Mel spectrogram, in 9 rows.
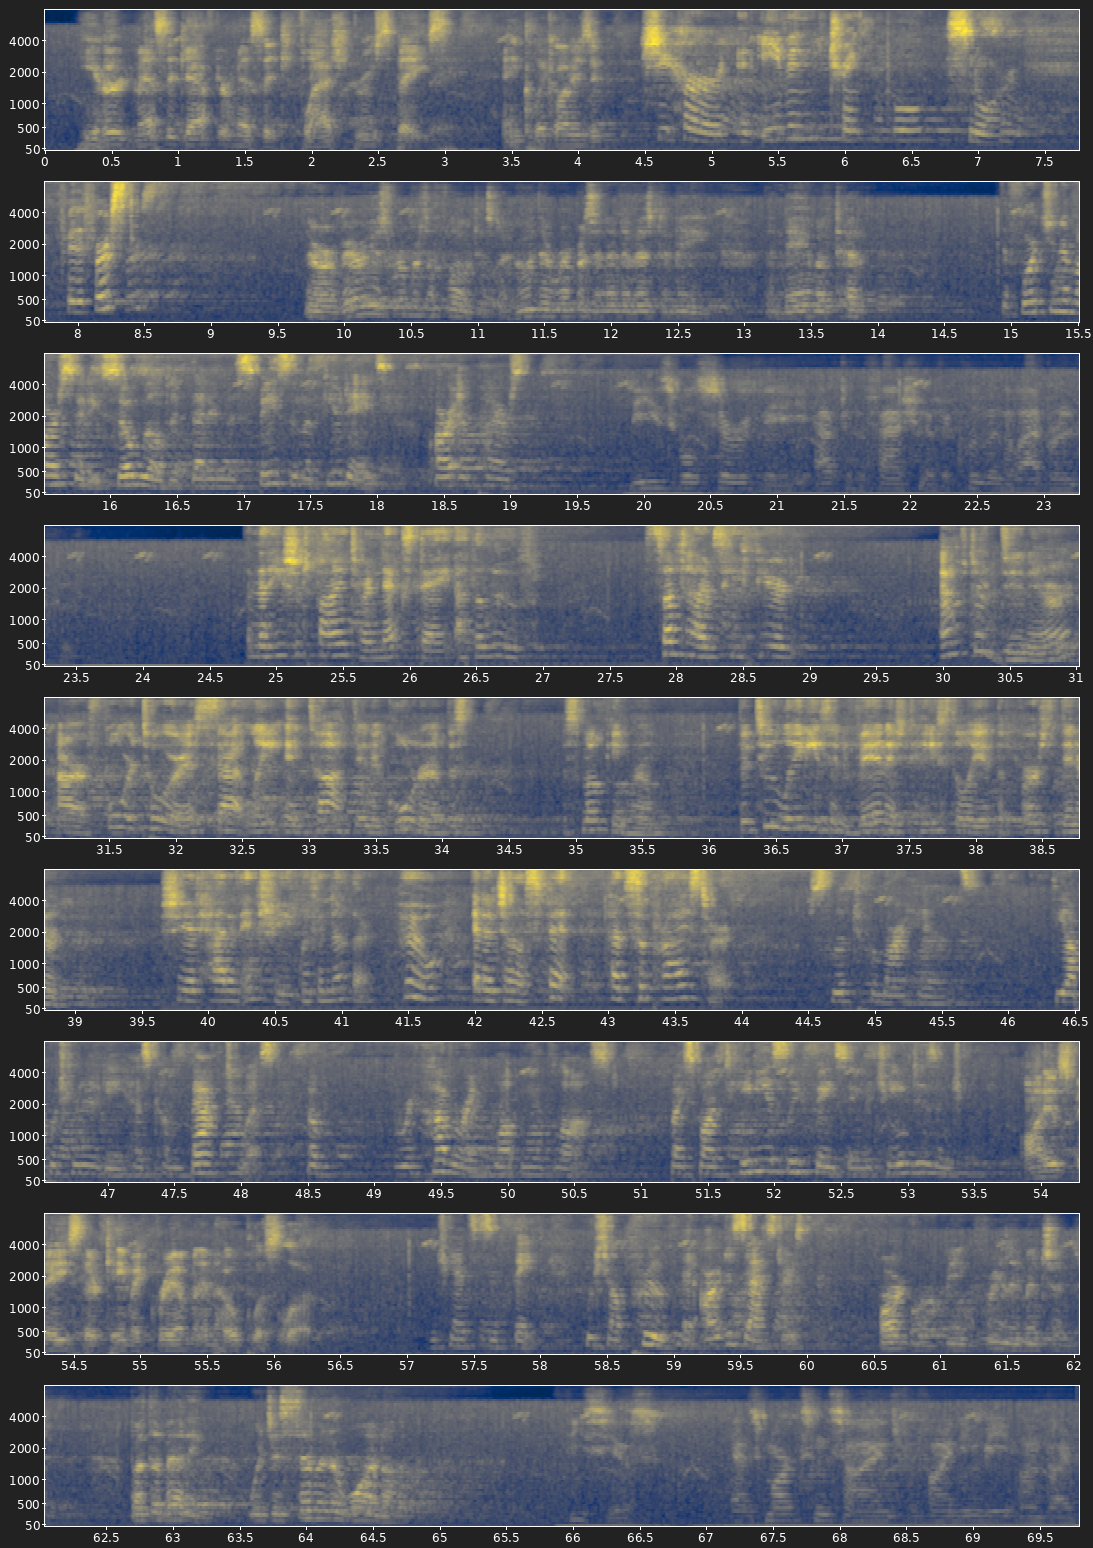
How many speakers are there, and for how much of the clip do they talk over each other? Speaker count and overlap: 7, no overlap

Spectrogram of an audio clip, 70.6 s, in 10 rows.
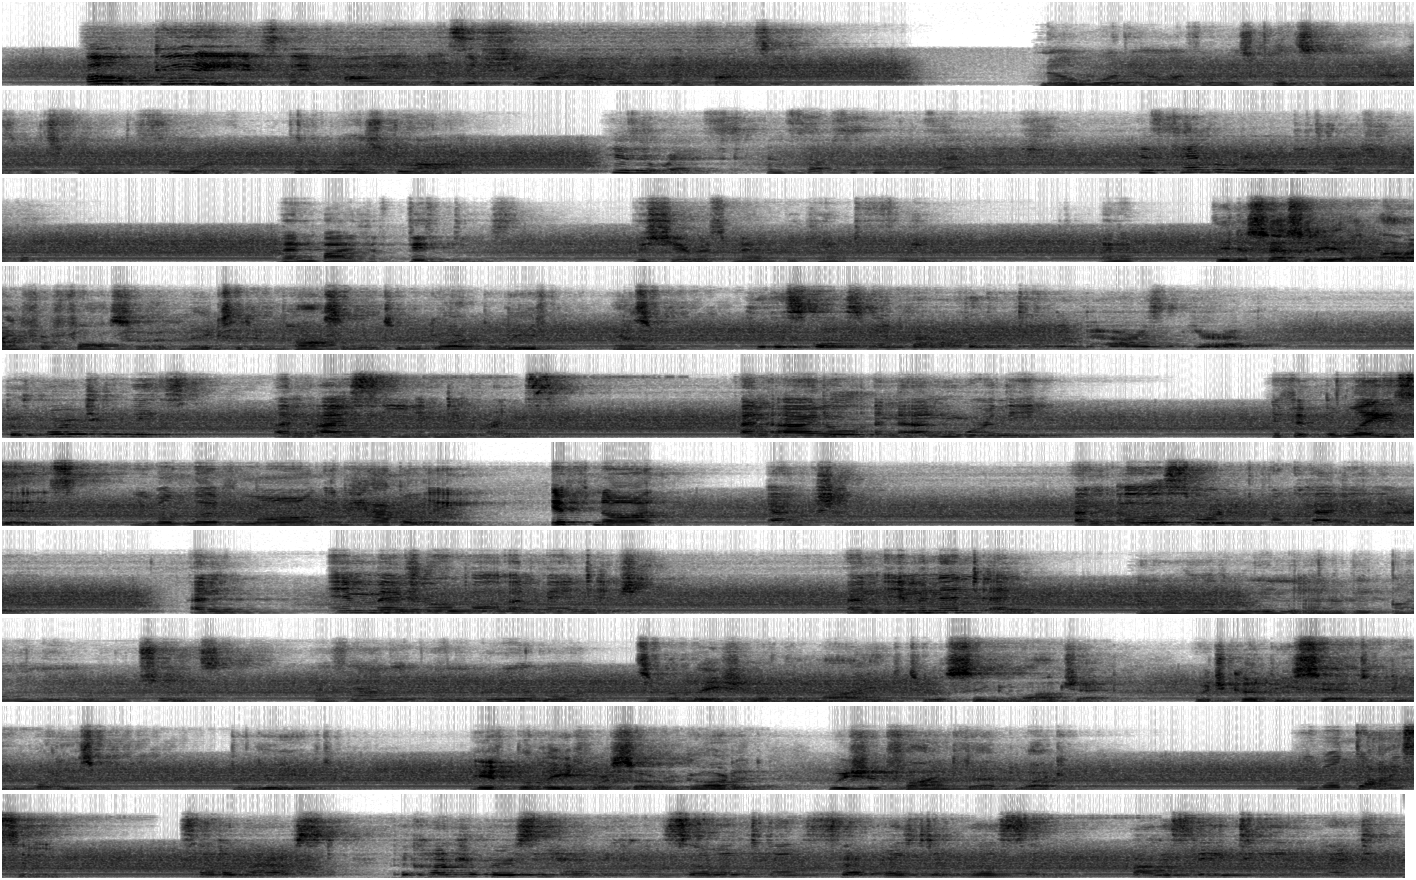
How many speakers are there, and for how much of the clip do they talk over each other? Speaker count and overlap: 8, no overlap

